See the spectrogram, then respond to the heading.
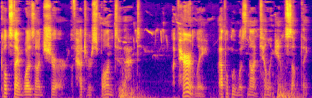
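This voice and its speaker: A man's voice: fairly low pitch, normal speed. A man reading fan fiction aloud as a scripted narrator. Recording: heavy background noise with birdsong.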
